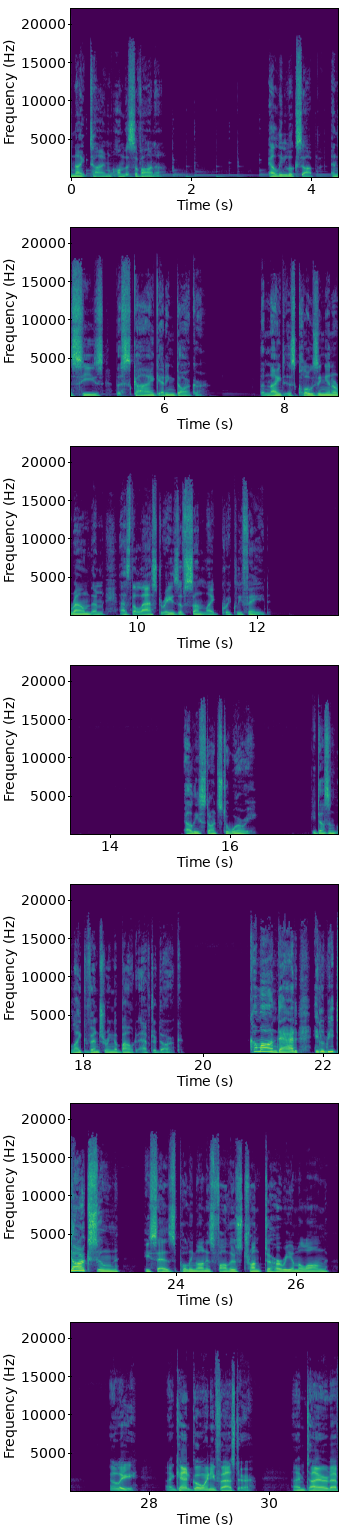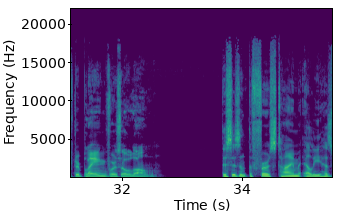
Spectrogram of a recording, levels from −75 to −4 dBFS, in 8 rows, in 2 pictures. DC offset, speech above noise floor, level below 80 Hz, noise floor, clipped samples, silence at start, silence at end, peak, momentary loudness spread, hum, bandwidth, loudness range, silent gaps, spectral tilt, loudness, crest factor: under 0.1%; 51 dB; -46 dBFS; -74 dBFS; under 0.1%; 0 s; 0 s; -4 dBFS; 13 LU; none; 19 kHz; 9 LU; none; -4 dB/octave; -22 LUFS; 20 dB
